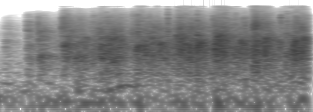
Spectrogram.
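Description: An audience bursts into applause, a dense, steady wash of many hands clapping that swells quickly after a brief quiet start and stays strong throughout, with no voices standing out.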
